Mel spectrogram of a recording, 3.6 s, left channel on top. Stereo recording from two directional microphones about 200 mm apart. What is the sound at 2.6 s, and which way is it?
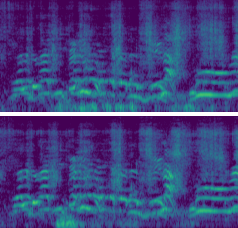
Splash, 40° left (ahead or behind).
